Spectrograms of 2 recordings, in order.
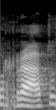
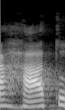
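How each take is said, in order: First: "rato" with rolled initial R; Spanish R. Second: "rato" with an H sound at the start; Portuguese R. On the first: Teacher names the Spanish word, rolled R in "rato". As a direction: trill the opening of "rato". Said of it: "esse R forte". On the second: Teacher names the Portuguese animal, H-like R in "rato". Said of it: "do português o animal". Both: Shown as a demonstration.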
